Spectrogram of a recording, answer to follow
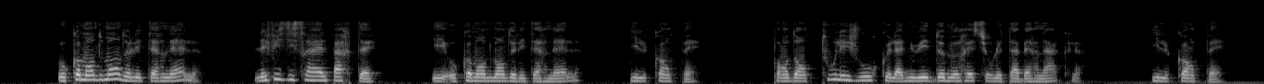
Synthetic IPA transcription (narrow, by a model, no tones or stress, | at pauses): okɔmɑ̃d̪mɑ̃d̪əlet̪ɛʁnɛlː | efis̬d̪isχaɛlpaʁt̪ɛ | eʔokɔmɑ̃d̪mɑ̃d̪əlet̪ɛʁnɛl | ilkɑ̃pɛ | pɑ̃d̪ɑ̃t̪uleʒuʁkəlanɥed̪əmœʁɛsyʁlət̪abɛʁnakl | ilkɑ̃pɛ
